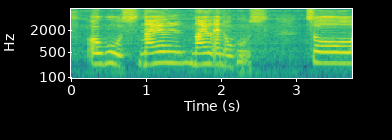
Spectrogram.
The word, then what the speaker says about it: Oğuz: name niya is Ow ogus silent G kasi siya eh ogus Nile Nile and ogus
